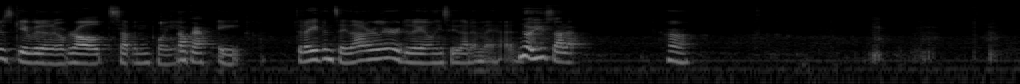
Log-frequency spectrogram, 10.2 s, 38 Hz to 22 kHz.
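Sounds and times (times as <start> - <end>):
speech: 0.0 - 5.9, 6.7 - 7.0
biting into a crispy overcooked cookie: 7.4 - 10.1.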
